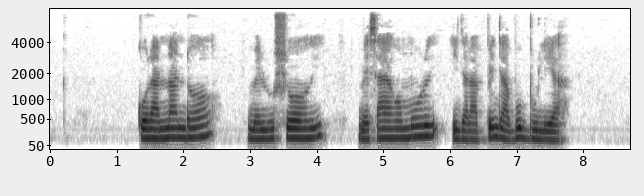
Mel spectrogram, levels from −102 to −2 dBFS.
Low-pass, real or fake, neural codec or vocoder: 7.2 kHz; real; none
